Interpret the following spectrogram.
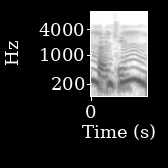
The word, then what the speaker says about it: Circe: And also you've got Circe to an extent, or Turkey, depending on your pronunciation.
